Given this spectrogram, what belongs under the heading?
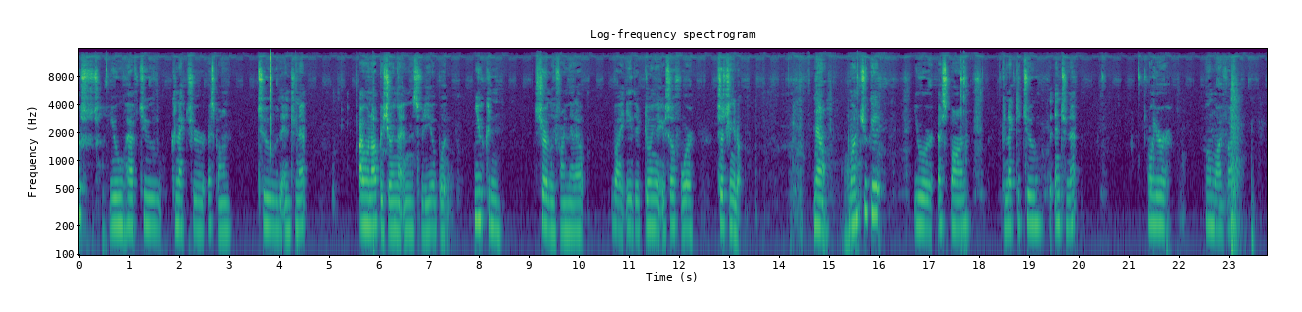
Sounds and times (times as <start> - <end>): Speech: 0.0 - 4.6, 5.6 - 8.5, 9.1 - 13.3, 14.7 - 17.9, 18.5 - 20.0, 21.4 - 21.9, 22.5 - 23.3.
